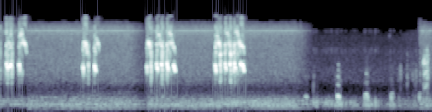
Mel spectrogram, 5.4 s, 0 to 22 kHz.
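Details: Owl at a nest during hatching, the female calling to her mate one afternoon at 3:20 pm; clusters of sharp, raspy chirps repeated about once a second, followed by fainter ticking and clicks against a low background hum.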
